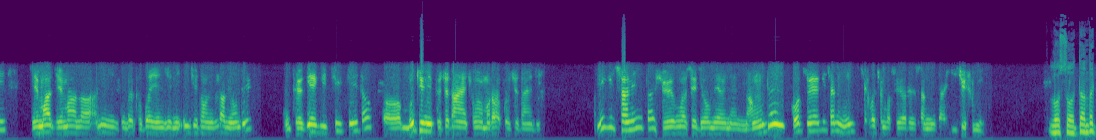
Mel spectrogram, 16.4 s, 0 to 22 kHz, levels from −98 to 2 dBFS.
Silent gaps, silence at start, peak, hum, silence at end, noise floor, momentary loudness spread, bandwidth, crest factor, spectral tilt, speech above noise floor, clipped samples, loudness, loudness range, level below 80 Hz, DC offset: none; 0 s; 0 dBFS; none; 0 s; -72 dBFS; 13 LU; 10.5 kHz; 18 dB; -6.5 dB/octave; 54 dB; under 0.1%; -18 LUFS; 6 LU; -64 dBFS; under 0.1%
